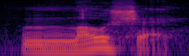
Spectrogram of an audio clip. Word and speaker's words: Moshe: yestra el or israel moshe or we would say moses but it's actually moshe faro or pharaoh but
